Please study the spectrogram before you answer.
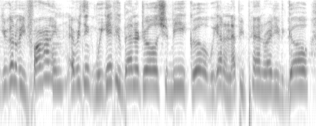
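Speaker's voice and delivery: high-pitched, hurried mock reassurance; frantic reassurance. Dad to son who fears dying, frantic reassurance. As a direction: retell it as a dad desperately calming his kid.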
